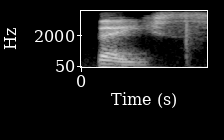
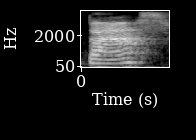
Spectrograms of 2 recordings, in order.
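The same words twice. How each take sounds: First: It is pronounced the way the music term is. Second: It is pronounced the way the fish name is. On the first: It refers to low musical sounds. "if it's referring to music, we pronounce it bass" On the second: It refers to a fish. "you can pronounce it bass when it refers to a fish"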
